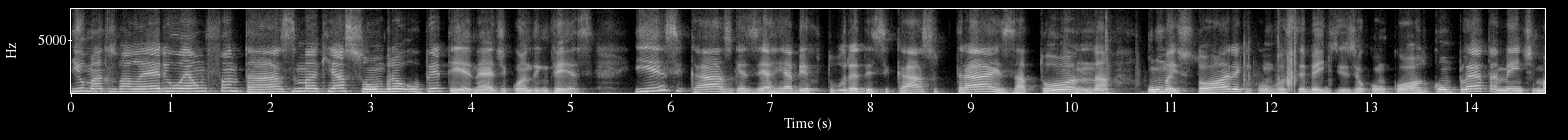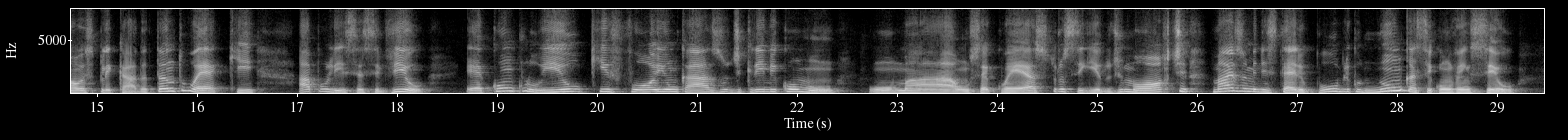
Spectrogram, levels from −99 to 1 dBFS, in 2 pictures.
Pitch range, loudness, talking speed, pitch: 155-230 Hz, -22 LUFS, 140 wpm, 190 Hz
